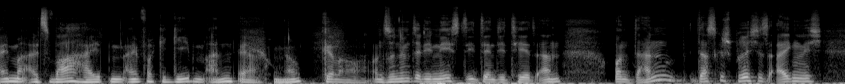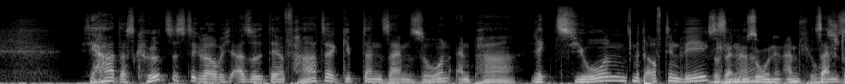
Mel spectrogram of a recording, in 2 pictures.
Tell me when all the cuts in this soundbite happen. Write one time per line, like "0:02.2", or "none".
0:02.7
0:11.3
0:14.7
